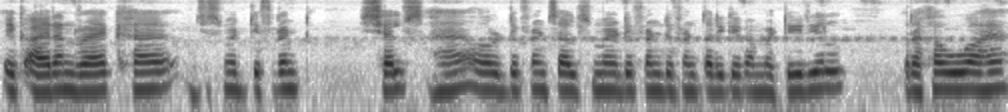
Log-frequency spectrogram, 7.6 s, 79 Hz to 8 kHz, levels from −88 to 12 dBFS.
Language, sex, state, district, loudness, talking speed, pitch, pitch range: Hindi, male, Uttar Pradesh, Jyotiba Phule Nagar, -17 LUFS, 160 wpm, 195 Hz, 190-205 Hz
